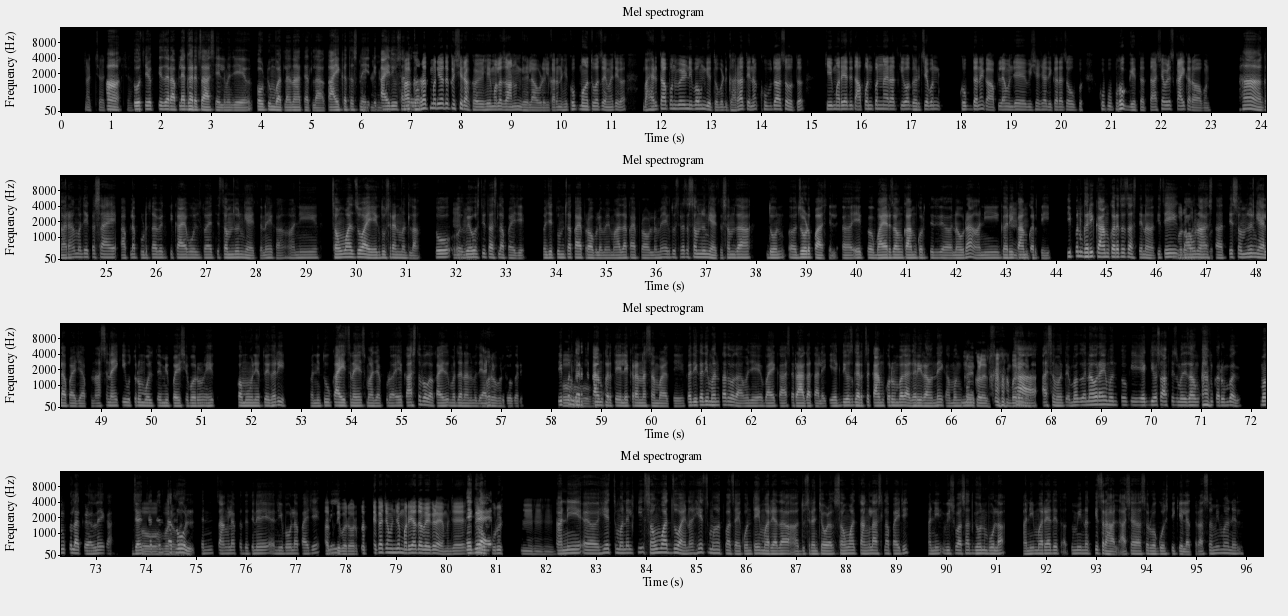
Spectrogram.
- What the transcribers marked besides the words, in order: other background noise; other noise; tapping; laughing while speaking: "उपभोग घेतात"; laughing while speaking: "बरोबर"; chuckle; laughing while speaking: "काम करून"; in English: "रोल"; unintelligible speech
- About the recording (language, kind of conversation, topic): Marathi, podcast, एखाद्याने तुमची मर्यादा ओलांडली तर तुम्ही सर्वात आधी काय करता?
